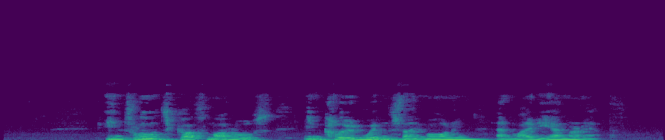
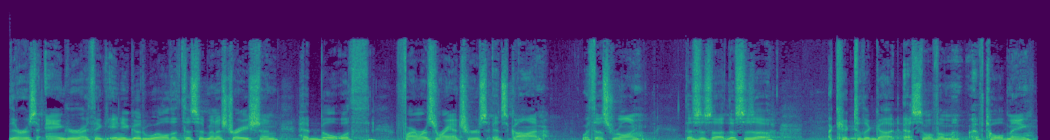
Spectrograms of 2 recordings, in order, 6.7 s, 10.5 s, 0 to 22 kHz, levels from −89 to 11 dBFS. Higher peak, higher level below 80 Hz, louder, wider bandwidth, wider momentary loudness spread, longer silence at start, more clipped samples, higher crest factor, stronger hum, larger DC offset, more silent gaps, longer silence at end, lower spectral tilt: second, -12 dBFS vs -2 dBFS; second, -64 dBFS vs -44 dBFS; second, -27 LUFS vs -18 LUFS; second, 7 kHz vs 16.5 kHz; first, 12 LU vs 9 LU; first, 1.05 s vs 0.1 s; neither; about the same, 14 dB vs 18 dB; neither; neither; neither; first, 0.7 s vs 0.15 s; first, -9.5 dB/octave vs -3.5 dB/octave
